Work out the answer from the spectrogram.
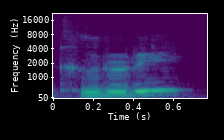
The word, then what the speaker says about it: Quruli: I guess I should say it features Kishida Shigeru from the rather popular Japanese band Kururi. They spell it in English Quruli.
